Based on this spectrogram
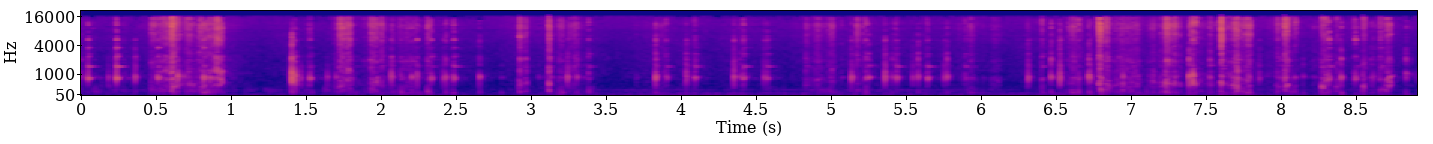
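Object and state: Two plastic cups joined rim to rim.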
